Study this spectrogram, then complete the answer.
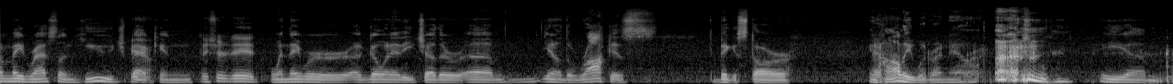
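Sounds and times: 
speech: 0.0 - 8.0, 8.7 - 11.7
faint breath: 6.6 - 7.0, 8.3 - 8.7
cough into a microphone: 9.9 - 10.6.

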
